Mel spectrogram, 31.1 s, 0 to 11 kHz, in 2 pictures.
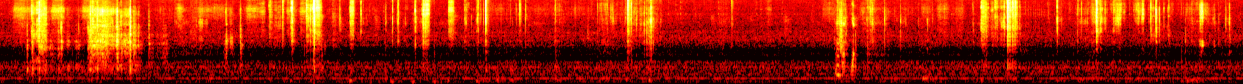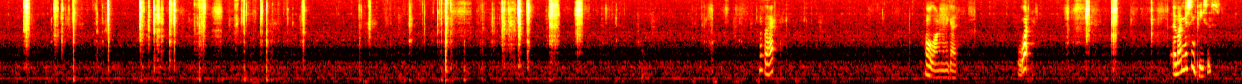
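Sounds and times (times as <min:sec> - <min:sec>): cat meowing: 0:28.3 - 0:28.5.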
